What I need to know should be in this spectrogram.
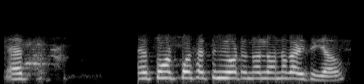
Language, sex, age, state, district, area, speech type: Bengali, female, 60+, West Bengal, Dakshin Dinajpur, rural, conversation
